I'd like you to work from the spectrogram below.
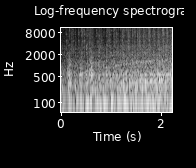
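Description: A home sewing and embroidery machine stitches a satin outline on a beach tote project, a steady continuous mechanical hum with rapid needle rhythm running throughout, close and even in level, no talking.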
